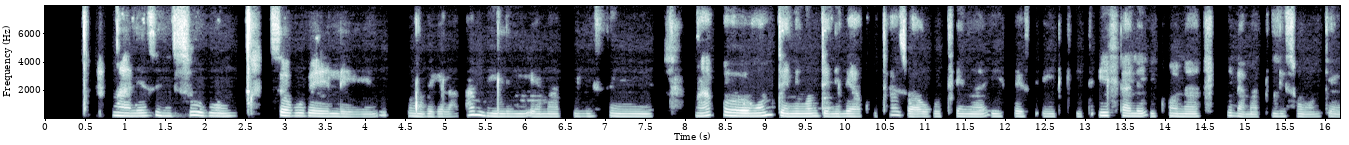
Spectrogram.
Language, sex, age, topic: North Ndebele, female, 25-35, health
